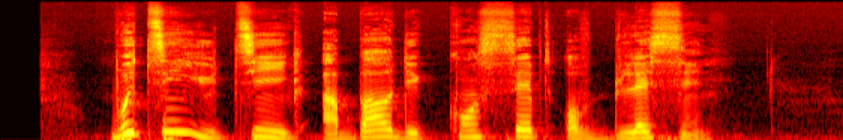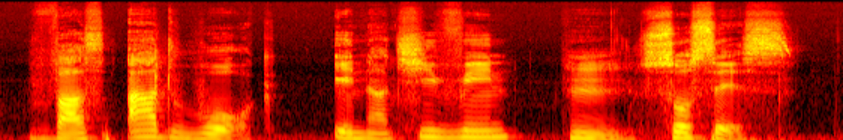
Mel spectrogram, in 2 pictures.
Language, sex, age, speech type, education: Nigerian Pidgin, male, 30-45, spontaneous, secondary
